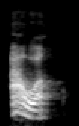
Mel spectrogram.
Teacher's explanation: This H then is completely silent. Do not say hour.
